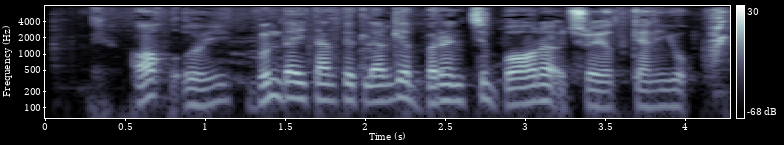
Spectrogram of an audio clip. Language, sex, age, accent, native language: Uzbek, male, under 19, Navoiy, Uzbek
